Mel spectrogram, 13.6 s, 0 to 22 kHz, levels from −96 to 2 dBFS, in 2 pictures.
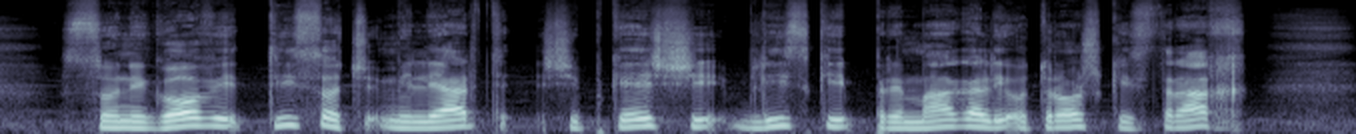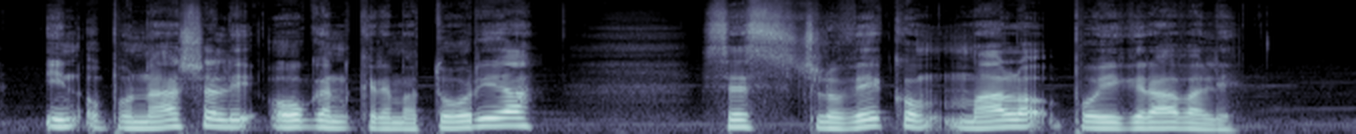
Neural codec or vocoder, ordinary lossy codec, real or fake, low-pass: vocoder, 44.1 kHz, 128 mel bands every 256 samples, BigVGAN v2; none; fake; none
